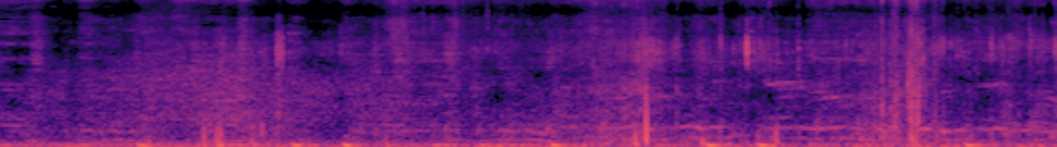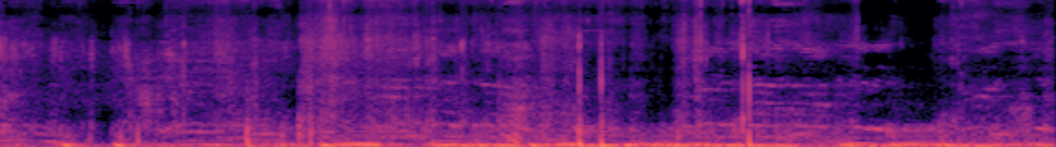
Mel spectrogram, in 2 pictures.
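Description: A dog sniffing and rustling in grass at a burrow under a wooden board, with scattered sharp clicks and a low rumble of handling or wind on the microphone that grows louder about ten seconds in. The animal hiding in the burrow gives occasional chirps, a shrill shriek.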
